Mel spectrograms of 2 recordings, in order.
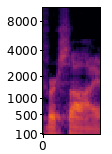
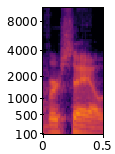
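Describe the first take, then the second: First: It is pronounced the original French way. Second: It is pronounced the local Kentucky way. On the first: This is how the French place name is said. The speaker calls it right. "it's Versailles. I'm sorry, Kentucky" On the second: This is how the Kentucky town name is said. The speaker calls it wrong. "it's not Versailles"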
